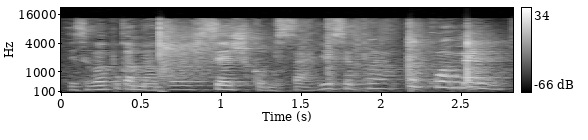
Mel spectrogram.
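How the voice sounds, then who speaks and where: A woman's voice: fairly low pitch, a little fast, noisy background. A woman with an Ivorian French accent telling a personal story casually, acting out the voices of the people in it. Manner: animated, acts out the voices of people in her story. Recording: roomy echo.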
